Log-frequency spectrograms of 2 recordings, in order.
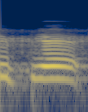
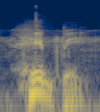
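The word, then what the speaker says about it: hippie: Recuerden, se escribe hipie y se pronuncia hipi. Se escribe hipie, pero se pronuncia hippi o hippi. Bueno, o hippi.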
